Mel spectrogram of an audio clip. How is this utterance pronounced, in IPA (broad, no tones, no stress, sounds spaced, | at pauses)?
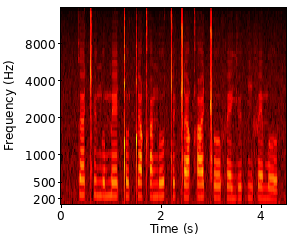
k ɐ ǀʰ ʏ ŋ o m ɛ ǃ o ǃ ɜ qʰ ʏ ŋ o ǀ ʏ ǁ ɐ qʰ ɜ ǁ o f ɛ j ʏ k i f ɛ m o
